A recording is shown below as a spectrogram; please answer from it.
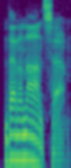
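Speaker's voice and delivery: plain reading voice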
